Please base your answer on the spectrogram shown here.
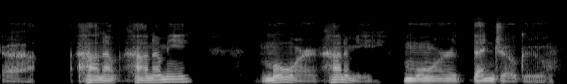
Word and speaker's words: Hanami: Joo and H H hamy Hami Hanami Hanami Hanami that's how you say it yes Jimmy Timmy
